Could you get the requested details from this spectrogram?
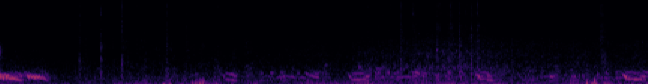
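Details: Domestic pigeons: a brief, louder coo at the start, then muted, rippling coos through the middle and at the end, with clicks and low noise.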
